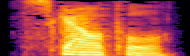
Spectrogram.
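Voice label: "scalpel", English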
